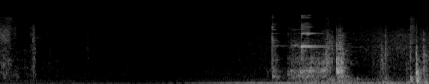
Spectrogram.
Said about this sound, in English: Just loading the dishwasher.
